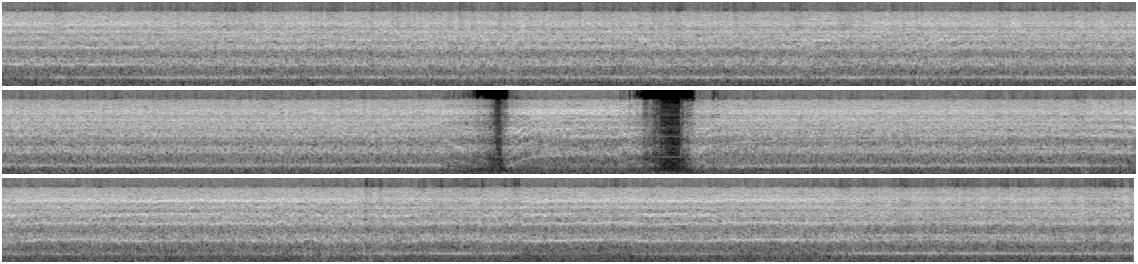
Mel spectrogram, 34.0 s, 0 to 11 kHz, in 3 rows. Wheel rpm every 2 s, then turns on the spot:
230, 220, 220, 230, 220, 210, 210, 190, 110, 150, 220, 220, 210, 220, 230, 230, 230.
none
